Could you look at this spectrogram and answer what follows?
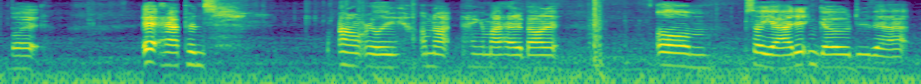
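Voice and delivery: ordinary talk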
